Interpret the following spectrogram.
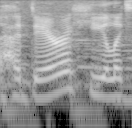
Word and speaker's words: Hedera helix: This is a Hedera helix, or what you call a Hedera helix.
